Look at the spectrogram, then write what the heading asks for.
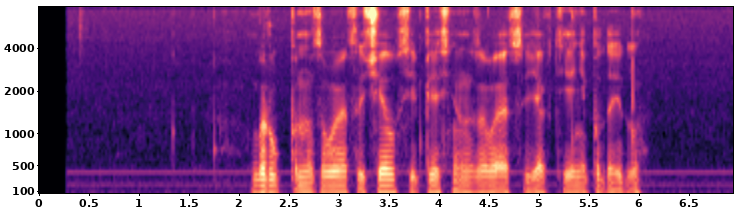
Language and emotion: Russian, neutral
